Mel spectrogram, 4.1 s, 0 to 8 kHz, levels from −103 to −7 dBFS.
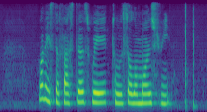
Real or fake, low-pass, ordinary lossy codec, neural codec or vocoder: fake; 7.2 kHz; none; codec, 16 kHz, 4 kbps, X-Codec, WavLM features, trained on Multilingual LibriSpeech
